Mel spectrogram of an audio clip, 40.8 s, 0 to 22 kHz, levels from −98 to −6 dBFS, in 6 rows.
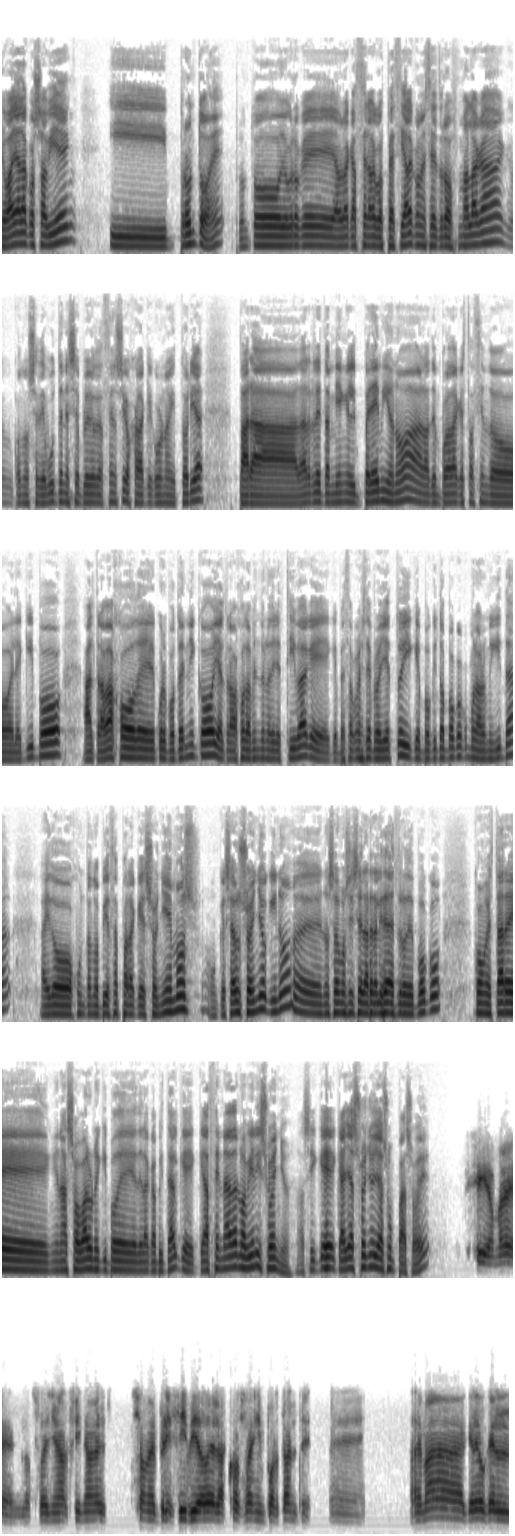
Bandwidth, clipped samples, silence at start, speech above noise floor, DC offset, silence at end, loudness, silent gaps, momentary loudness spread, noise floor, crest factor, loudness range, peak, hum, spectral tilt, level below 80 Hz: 11.5 kHz; under 0.1%; 0 s; 51 dB; under 0.1%; 0 s; -20 LUFS; none; 11 LU; -71 dBFS; 20 dB; 5 LU; -2 dBFS; none; -6 dB/octave; -56 dBFS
